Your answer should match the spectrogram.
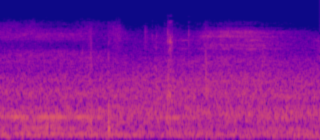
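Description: Steady outdoor urban background noise with no distinct events.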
